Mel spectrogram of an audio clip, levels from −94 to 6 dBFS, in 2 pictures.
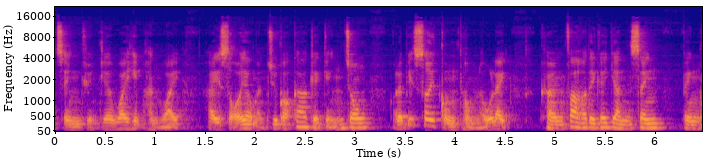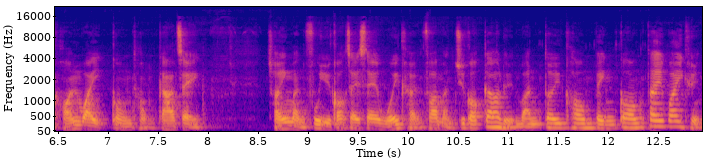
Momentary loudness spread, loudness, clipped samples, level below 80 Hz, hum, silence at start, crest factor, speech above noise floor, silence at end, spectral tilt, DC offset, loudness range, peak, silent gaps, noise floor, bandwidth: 6 LU; -22 LUFS; under 0.1%; -64 dBFS; none; 0 s; 16 dB; 33 dB; 0 s; -4.5 dB/octave; under 0.1%; 2 LU; -6 dBFS; none; -55 dBFS; 14 kHz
